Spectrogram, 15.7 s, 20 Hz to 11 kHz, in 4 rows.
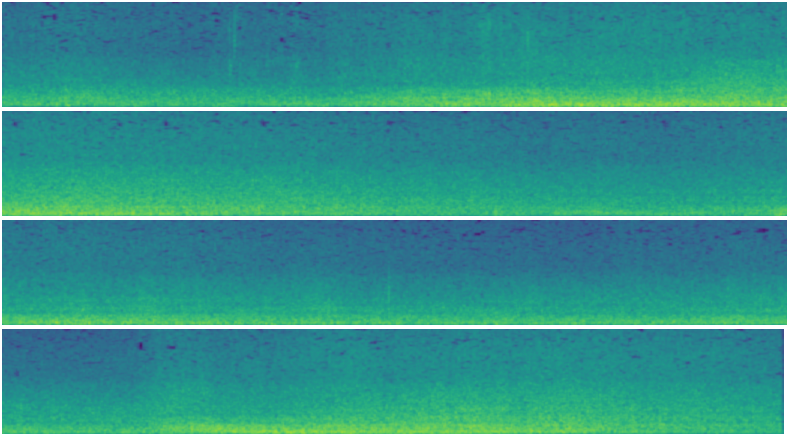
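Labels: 0.0s Ocean waves are making a sound. 15.7s
1.7s Ocean waves crash onto the beach during a storm. 5.8s
7.5s Ocean waves crash onto the beach during a storm. 9.8s
12.5s Ocean waves crash onto the beach during a storm. 15.6s

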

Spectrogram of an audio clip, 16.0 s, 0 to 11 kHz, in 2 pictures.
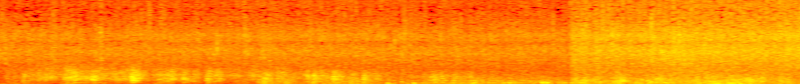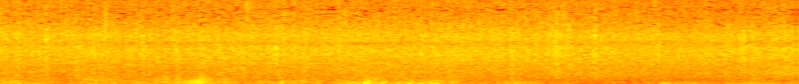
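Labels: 0.0s Heavy rain pouring down with rolling thunder. 16.0s

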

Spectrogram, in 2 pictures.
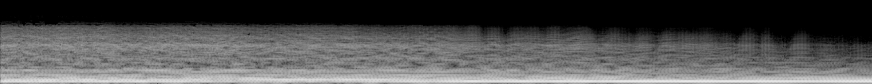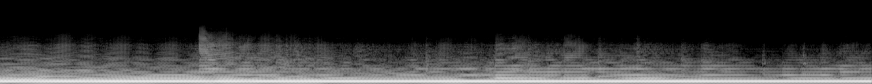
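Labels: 0.0s An electric guitar strums a heavily distorted D chord that rings out with sustained buzzing resonance. 10.7s
10.7s An electric guitar strums a quiet distorted D chord that rings out with a soft buzzing resonance. 13.7s
13.7s An electric guitar strums a faint, distorted D chord that rings out with a minimal buzzing resonance. 17.4s

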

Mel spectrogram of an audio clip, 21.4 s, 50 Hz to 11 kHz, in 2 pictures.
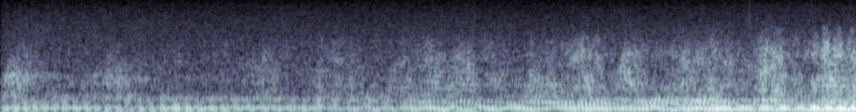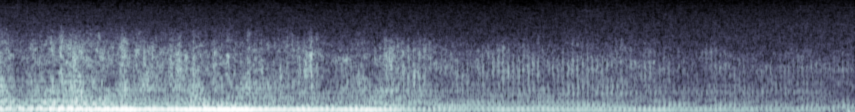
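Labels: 0.0s A faint helicopter flies away in the distance. 21.4s

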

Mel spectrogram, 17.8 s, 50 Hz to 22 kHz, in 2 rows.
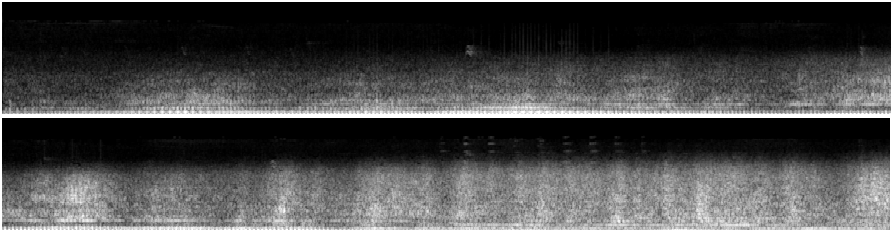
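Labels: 0.0s A helicopter approaches and passes overhead with a hum and rhythmic thumping. 17.8s

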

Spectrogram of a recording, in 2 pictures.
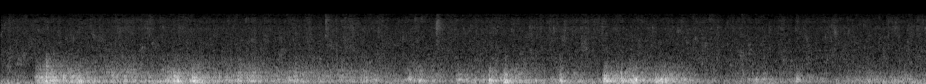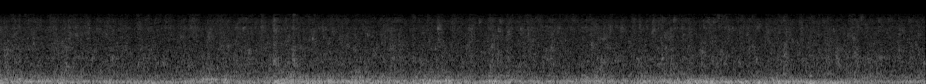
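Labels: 0.0s Thunderstorm with loud thunder sounds outdoors. 18.5s

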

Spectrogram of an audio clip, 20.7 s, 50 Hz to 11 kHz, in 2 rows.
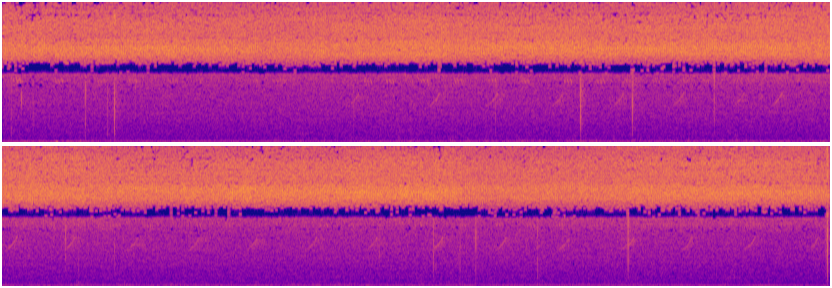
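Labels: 0.0s Intermittent walking sounds in the distance outdoors. 20.7s
0.0s The continuous, quiet sound of a cricket in a jungle environment. 20.7s

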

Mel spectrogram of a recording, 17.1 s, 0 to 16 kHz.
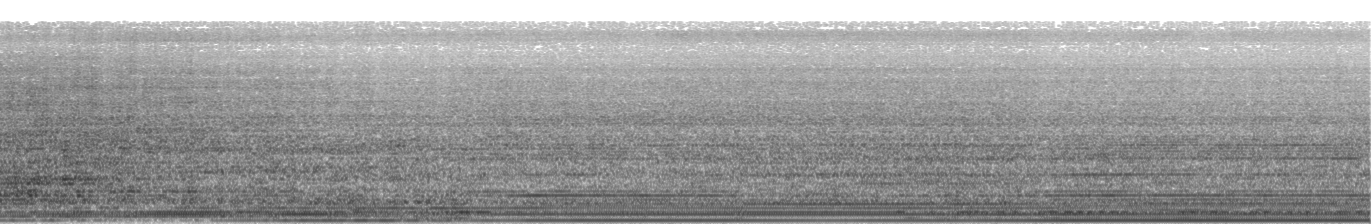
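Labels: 0.0s Machinery working with metallic sounds outdoors. 17.1s

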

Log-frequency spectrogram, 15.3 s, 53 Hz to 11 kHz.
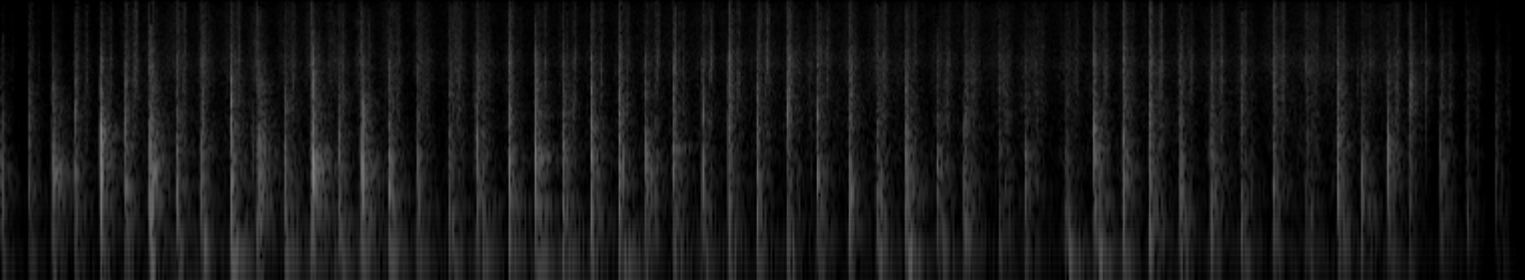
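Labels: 0.0s Clumsy running on a concrete floor. 15.3s

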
